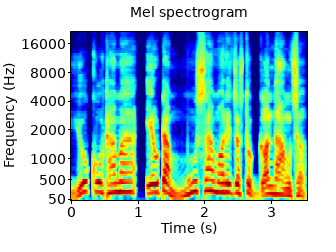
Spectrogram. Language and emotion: Nepali, disgusted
